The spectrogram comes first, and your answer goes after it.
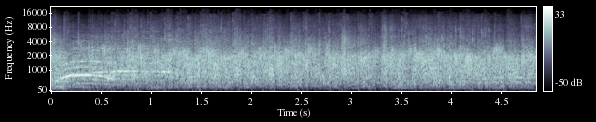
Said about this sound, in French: On peut applaudir Besançon.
